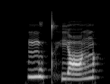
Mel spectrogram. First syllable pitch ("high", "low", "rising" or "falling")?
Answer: falling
